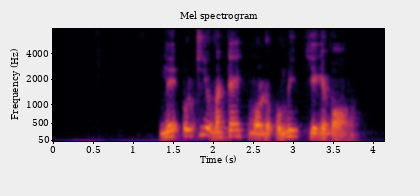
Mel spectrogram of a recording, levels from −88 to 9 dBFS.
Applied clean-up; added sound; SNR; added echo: neural mask model DeepFilterNet 3.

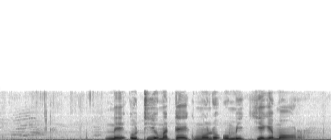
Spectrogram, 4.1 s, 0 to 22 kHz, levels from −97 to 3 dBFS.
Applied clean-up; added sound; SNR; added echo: none; none; none; none.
